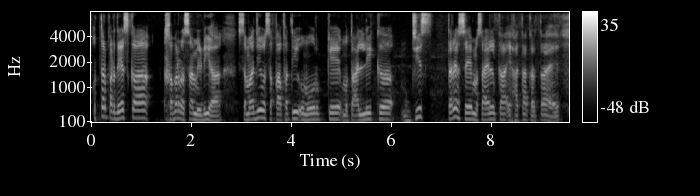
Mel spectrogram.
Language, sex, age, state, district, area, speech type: Urdu, male, 18-30, Uttar Pradesh, Ghaziabad, urban, spontaneous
